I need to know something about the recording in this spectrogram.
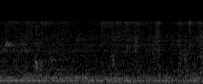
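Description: Water pours from a plastic watering can into soil in a pot.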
